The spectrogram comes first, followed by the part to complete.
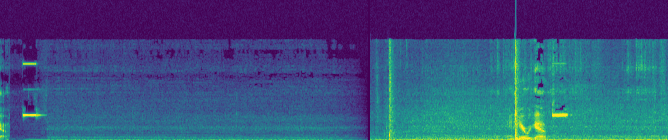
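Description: Food dehydrator beeping once as it is started, then its fan running with a steady low hum. The hum gets louder about five and a half seconds in, and there is a second short beep near the end.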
